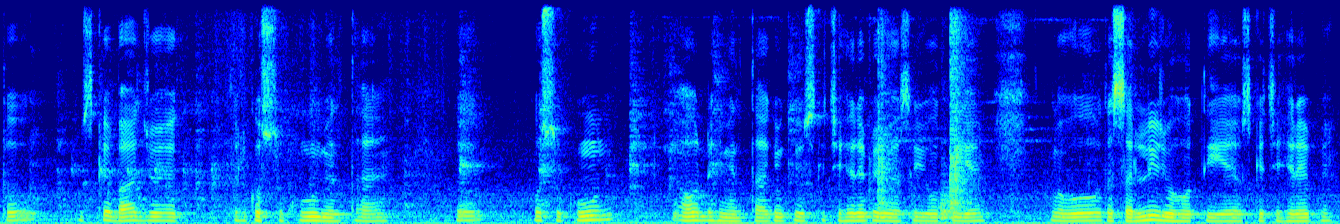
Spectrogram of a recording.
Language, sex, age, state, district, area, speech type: Urdu, male, 18-30, Uttar Pradesh, Shahjahanpur, urban, spontaneous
